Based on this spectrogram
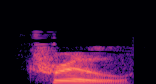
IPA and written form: truː (True)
